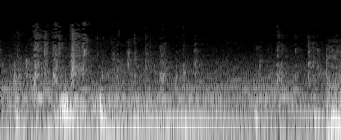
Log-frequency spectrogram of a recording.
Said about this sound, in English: Okay. So I've typed it. Now I just tell you right when I hit I'm Feeling Lucky?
